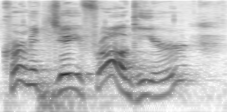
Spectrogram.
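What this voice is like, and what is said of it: Kermit the Frog impression. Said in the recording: “Do your best Kermit versus Miss Piggy. What would Kermit say?”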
